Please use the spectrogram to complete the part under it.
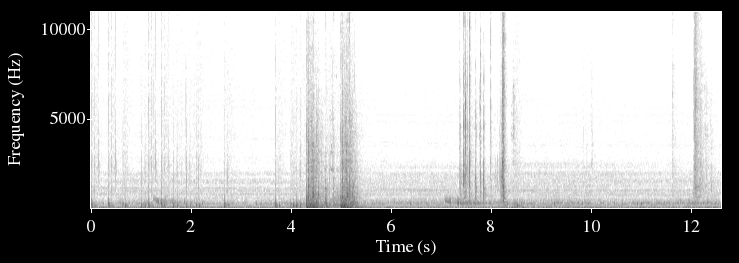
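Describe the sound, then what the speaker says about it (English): Banging on a door in the horror video game Lamentum: heavy thuds cluster around the middle among scattered softer knocks and clicks in a quiet, eerie game soundscape. "Did I just hear someone banging on a door?"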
